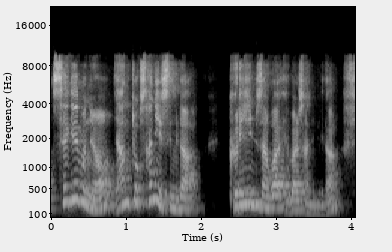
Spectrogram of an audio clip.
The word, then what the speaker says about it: 세겜: 세겜으로 올라가는 것까지 해가지고 중부전쟁이 됩니다. 자, 세겜은요, 양쪽 산이 있습니다.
